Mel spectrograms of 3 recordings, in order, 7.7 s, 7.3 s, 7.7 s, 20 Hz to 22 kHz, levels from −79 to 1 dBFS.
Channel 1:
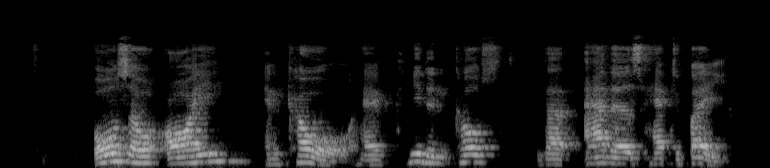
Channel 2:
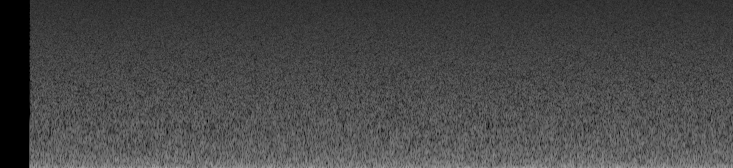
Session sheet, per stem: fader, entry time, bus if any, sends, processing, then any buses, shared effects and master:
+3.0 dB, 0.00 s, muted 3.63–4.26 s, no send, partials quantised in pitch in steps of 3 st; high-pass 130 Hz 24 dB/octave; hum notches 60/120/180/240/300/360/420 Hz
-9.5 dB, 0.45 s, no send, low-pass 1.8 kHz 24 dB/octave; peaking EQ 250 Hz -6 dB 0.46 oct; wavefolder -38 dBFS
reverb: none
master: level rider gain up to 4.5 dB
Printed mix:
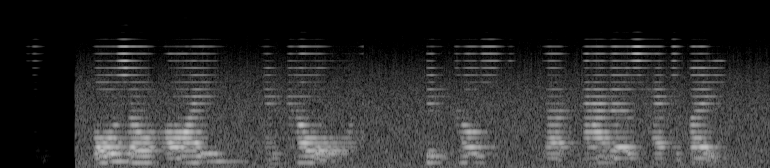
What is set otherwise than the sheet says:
stem 2 -9.5 dB -> +1.5 dB; master: missing level rider gain up to 4.5 dB

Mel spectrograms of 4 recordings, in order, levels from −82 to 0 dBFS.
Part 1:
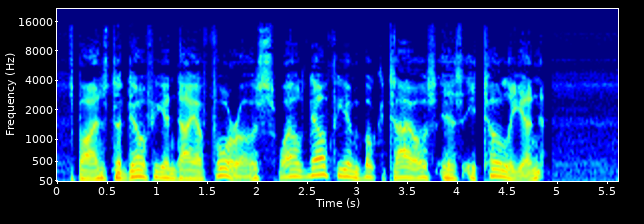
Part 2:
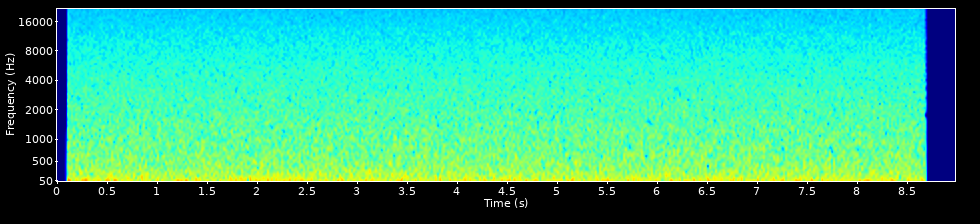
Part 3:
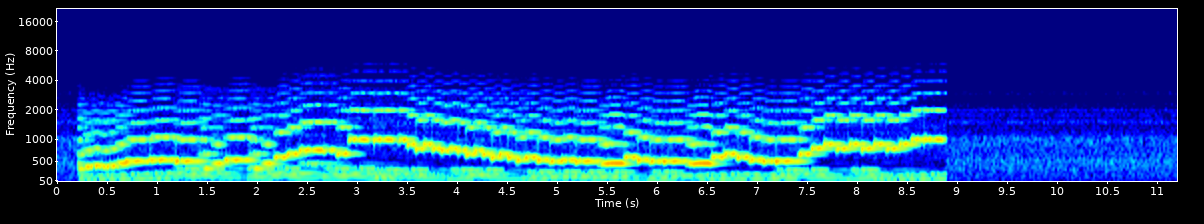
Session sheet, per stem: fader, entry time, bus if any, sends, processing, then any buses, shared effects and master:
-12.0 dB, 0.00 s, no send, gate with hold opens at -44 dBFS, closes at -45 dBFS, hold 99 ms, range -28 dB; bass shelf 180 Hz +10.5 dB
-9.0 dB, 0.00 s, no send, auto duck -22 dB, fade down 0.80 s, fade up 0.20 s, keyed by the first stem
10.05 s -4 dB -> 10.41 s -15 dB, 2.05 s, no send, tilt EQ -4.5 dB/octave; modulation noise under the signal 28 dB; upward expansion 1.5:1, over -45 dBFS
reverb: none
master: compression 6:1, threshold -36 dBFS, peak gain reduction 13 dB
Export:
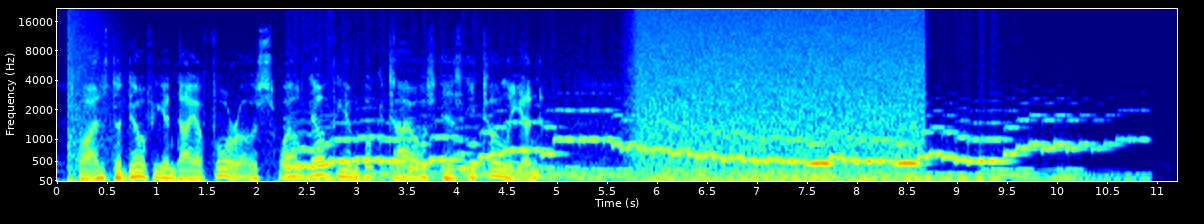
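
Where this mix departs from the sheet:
stem 1 -12.0 dB -> -6.0 dB; master: missing compression 6:1, threshold -36 dBFS, peak gain reduction 13 dB

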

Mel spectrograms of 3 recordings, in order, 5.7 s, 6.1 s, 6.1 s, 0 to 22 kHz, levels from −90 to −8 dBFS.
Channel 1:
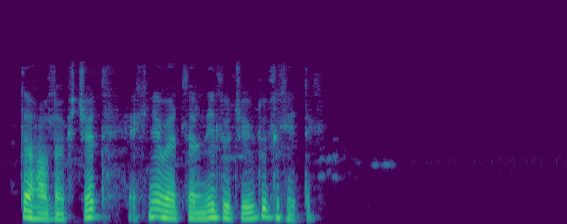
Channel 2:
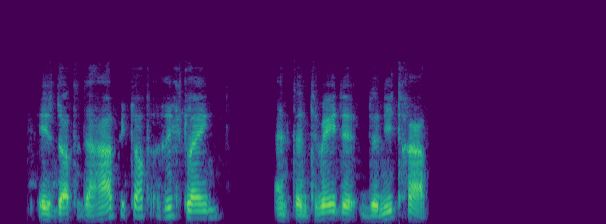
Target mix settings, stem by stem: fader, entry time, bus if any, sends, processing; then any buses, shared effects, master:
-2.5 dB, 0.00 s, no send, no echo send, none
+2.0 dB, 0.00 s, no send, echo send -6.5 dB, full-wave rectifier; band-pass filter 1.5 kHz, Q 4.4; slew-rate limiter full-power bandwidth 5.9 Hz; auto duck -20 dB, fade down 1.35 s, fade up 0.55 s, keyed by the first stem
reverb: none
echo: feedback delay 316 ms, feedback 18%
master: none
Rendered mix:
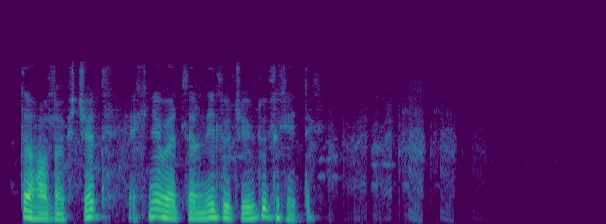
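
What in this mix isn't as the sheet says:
stem 2 +2.0 dB -> -6.5 dB; master: extra high-pass 40 Hz

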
